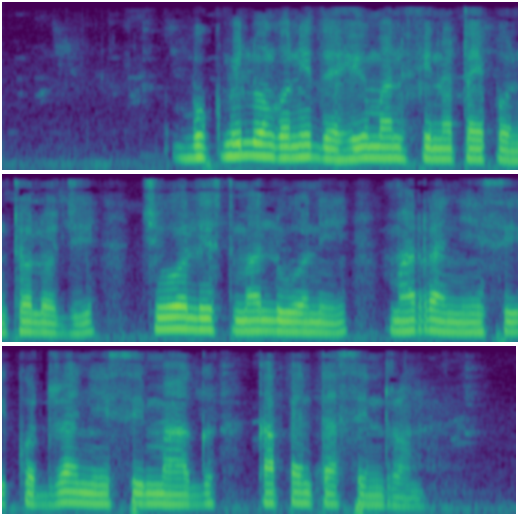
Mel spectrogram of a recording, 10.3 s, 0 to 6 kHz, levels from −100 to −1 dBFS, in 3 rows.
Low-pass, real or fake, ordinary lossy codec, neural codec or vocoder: 5.4 kHz; real; MP3, 32 kbps; none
